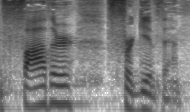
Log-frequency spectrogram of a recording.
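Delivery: soft, hushed plea from the cross; a hushed, pleading Father forgive them; quiet plea. Acted. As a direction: whisper it like a dying prayer.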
